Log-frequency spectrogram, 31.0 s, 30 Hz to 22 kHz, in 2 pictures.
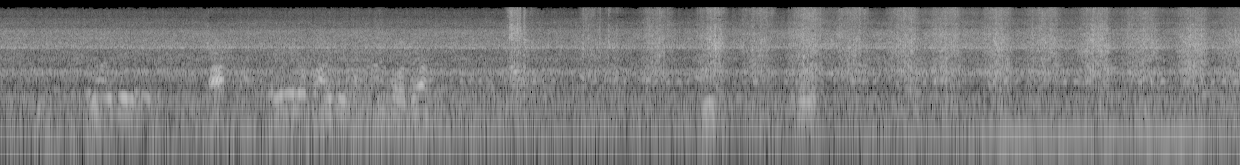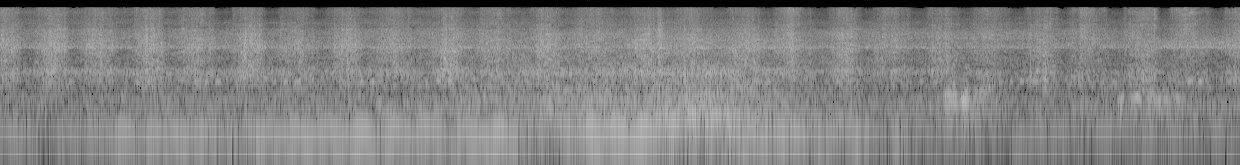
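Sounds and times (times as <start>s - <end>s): crosscut saw rasping through log: 6.3s - 31.0s
low engine-like hum: 14.6s - 31.0s.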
